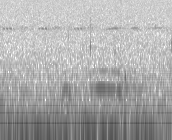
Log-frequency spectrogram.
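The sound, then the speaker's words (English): An owl hoots softly at night, two low, drawn-out calls, over a faint steady insect trill and low background rumble. No one speaks. “You can hear the owls.”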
